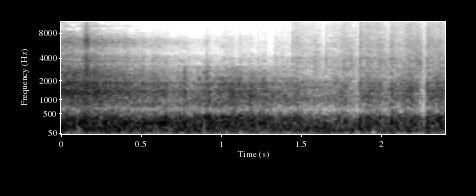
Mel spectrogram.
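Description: A rumbling, boom-like sound effect that fades away slowly.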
